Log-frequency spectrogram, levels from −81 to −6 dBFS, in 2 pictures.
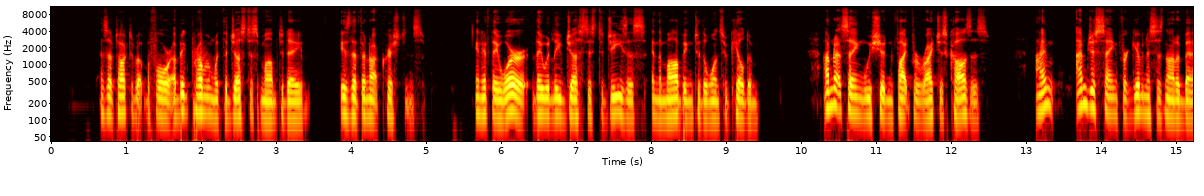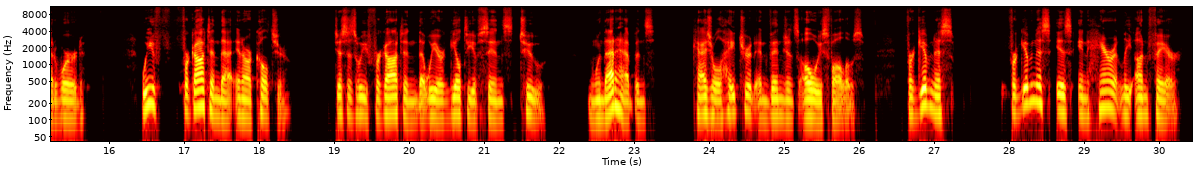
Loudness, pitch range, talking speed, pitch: -27 LUFS, 115-135 Hz, 175 wpm, 125 Hz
